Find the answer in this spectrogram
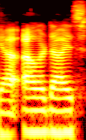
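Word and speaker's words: Allardice: of resubmitted everything from the core range the allerdyce and the is that how you pronounce that yep okay cuz I know a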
